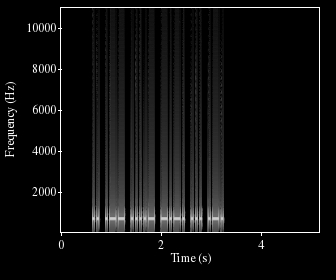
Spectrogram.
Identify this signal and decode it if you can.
Morse code, heard as a keyed tone, about 28 wpm, 700 Hz. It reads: IW4CSR
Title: DXCC-100 Call Signs - 6 Characters - Repeated 3x - 28wpm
